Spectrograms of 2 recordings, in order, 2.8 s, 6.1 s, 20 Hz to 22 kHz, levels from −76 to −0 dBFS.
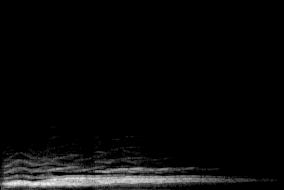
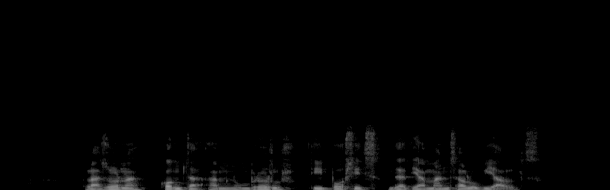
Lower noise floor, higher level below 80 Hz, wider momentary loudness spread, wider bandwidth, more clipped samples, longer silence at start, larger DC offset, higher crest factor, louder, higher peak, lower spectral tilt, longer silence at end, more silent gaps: second, -62 dBFS vs -86 dBFS; second, -70 dBFS vs -62 dBFS; first, 15 LU vs 8 LU; second, 4.5 kHz vs 7.6 kHz; neither; second, 0 s vs 0.85 s; neither; second, 16 dB vs 22 dB; first, -15 LUFS vs -43 LUFS; first, 0 dBFS vs -22 dBFS; second, -3 dB/octave vs -6 dB/octave; first, 0.9 s vs 0.7 s; neither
